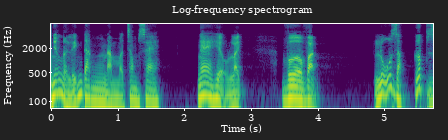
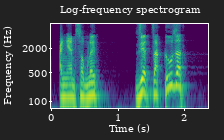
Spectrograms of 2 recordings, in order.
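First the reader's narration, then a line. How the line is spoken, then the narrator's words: Battle cry. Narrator (Vietnamese): hét lên một tiếng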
